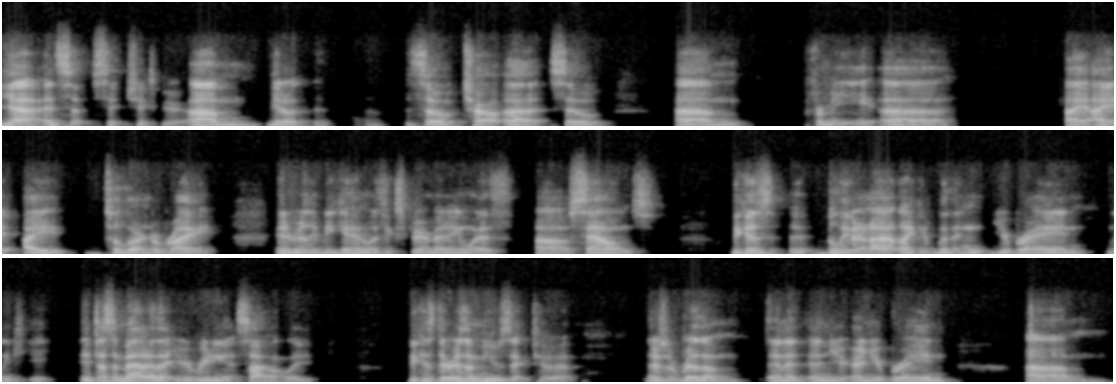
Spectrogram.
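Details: Vocal tic in an adult male with severe Tourette syndrome, U.S. Navy veteran; involuntary word tic.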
